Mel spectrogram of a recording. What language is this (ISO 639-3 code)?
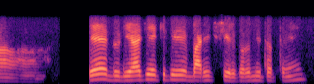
kok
